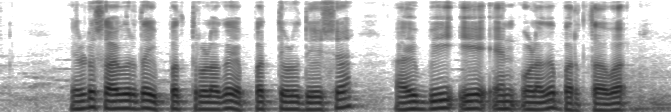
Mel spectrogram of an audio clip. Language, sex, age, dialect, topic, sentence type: Kannada, male, 18-24, Central, banking, statement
